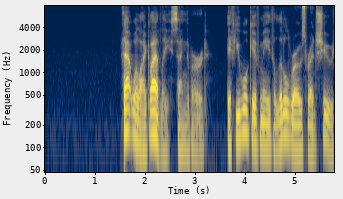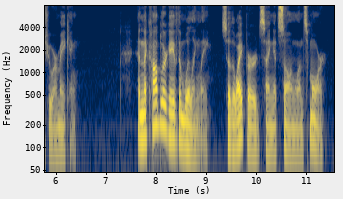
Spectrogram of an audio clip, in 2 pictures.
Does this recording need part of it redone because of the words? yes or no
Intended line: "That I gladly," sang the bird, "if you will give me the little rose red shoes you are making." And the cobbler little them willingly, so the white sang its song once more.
yes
